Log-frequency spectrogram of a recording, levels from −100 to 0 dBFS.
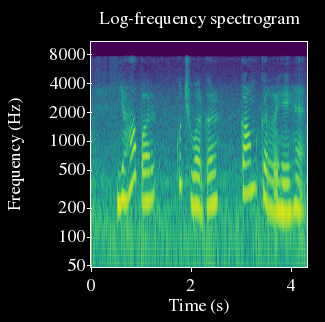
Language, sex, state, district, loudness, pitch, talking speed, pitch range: Hindi, female, Haryana, Jhajjar, -14 LUFS, 235 Hz, 110 wpm, 205-285 Hz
